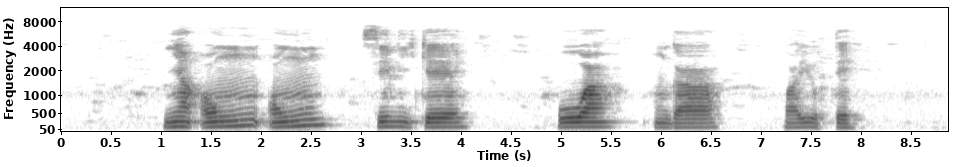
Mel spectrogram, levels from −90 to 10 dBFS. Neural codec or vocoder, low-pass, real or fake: none; 7.2 kHz; real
